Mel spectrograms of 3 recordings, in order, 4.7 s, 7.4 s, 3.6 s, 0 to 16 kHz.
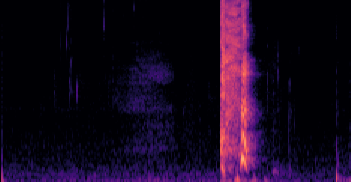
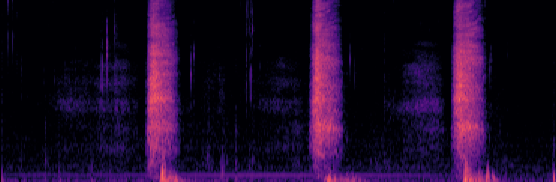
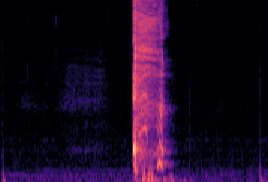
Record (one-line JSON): {"three_cough_length": "4.7 s", "three_cough_amplitude": 21163, "three_cough_signal_mean_std_ratio": 0.2, "exhalation_length": "7.4 s", "exhalation_amplitude": 5750, "exhalation_signal_mean_std_ratio": 0.3, "cough_length": "3.6 s", "cough_amplitude": 27561, "cough_signal_mean_std_ratio": 0.21, "survey_phase": "beta (2021-08-13 to 2022-03-07)", "age": "65+", "gender": "Female", "wearing_mask": "No", "symptom_none": true, "smoker_status": "Ex-smoker", "respiratory_condition_asthma": false, "respiratory_condition_other": false, "recruitment_source": "REACT", "submission_delay": "1 day", "covid_test_result": "Negative", "covid_test_method": "RT-qPCR", "influenza_a_test_result": "Negative", "influenza_b_test_result": "Negative"}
